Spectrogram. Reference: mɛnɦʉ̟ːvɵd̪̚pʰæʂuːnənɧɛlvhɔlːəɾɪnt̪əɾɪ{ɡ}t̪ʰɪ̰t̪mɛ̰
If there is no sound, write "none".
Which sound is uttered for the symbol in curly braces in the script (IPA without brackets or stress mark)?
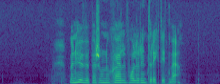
k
